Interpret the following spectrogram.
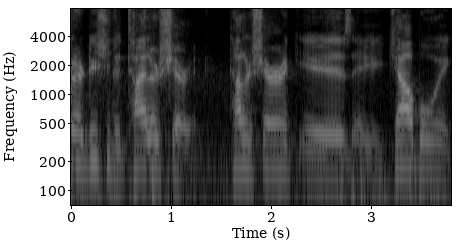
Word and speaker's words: Sherrick: Sherik. Sherik. All right. I, uh, I have had a hard time pronouncing some of my guests names.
